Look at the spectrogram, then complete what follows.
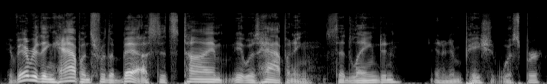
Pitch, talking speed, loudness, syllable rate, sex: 100 Hz, 185 wpm, -19 LUFS, 5.5 syllables/s, male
